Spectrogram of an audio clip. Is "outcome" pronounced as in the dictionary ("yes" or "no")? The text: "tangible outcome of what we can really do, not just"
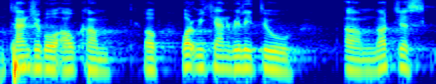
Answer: yes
